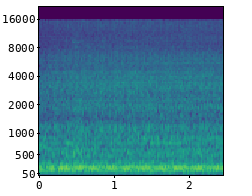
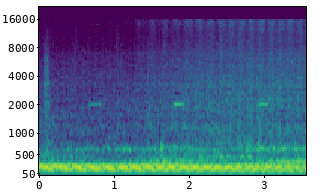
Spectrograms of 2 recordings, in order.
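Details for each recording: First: 2009 Toyota Prius after catalytic converter replacement with a new 49-state legal unit, temporarily fitted pending welding: steady low rumble at an even idle with no ticking, rattling or exhaust leak hiss; engine idles smoothly and evenly. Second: 2009 Toyota Prius idling after its catalytic converter was stolen overnight while street-parked: loud, raspy, unmuffled drone, far too open for stock. Loud exhaust from missing catalytic converter.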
